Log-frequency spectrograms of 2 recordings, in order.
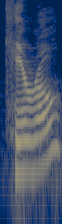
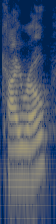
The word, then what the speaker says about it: Cairo: is called Egypt and you see cities like Koo not pronounced Cairo if you go down there the very few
